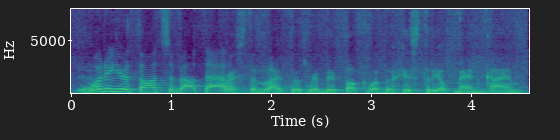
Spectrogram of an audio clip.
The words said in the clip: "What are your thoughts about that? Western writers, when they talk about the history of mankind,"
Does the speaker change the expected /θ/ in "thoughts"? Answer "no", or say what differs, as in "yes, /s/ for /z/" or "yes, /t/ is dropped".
no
